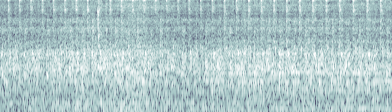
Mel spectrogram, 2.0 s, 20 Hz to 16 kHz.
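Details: 1993 Toyota pickup 22R engine, TPS just plugged back in, previously high or surging idle: idle comes down and settles steady and even with no hunting; fast idle valve found faulty and to be replaced; normal idle.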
